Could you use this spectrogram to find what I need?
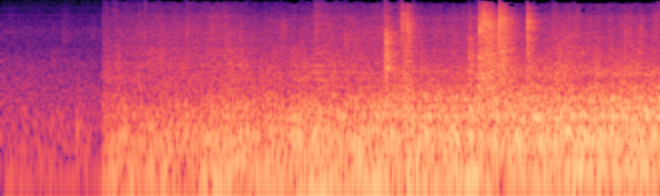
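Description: A tram rattles and hums while riding, heard from inside.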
